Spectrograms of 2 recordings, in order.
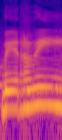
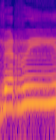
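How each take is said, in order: The two takes are said the same way.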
